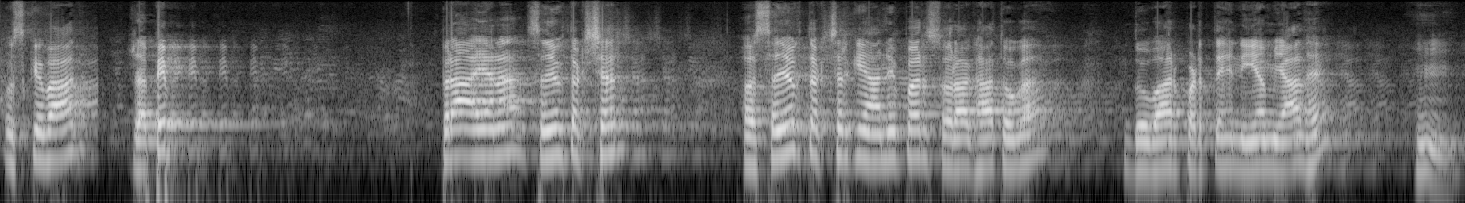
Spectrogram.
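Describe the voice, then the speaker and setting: A man's voice: high voice, steady tone, a little slow, pauses often, fairly bright tone, long reverb tail. A man, a monk teacher, chants Sanskrit verses and patiently corrects pronunciation, quizzing his listeners.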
